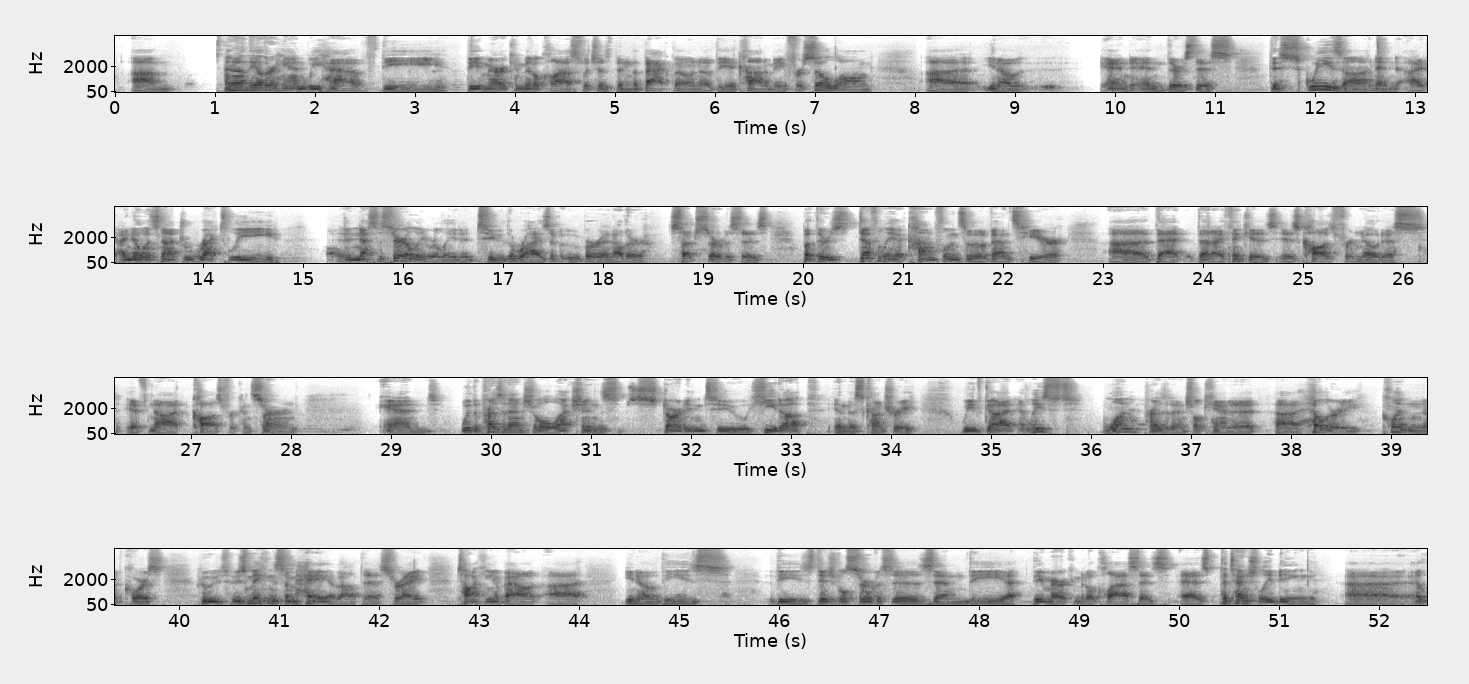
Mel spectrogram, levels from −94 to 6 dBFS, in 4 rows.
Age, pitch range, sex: 30-49, 115-130 Hz, male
